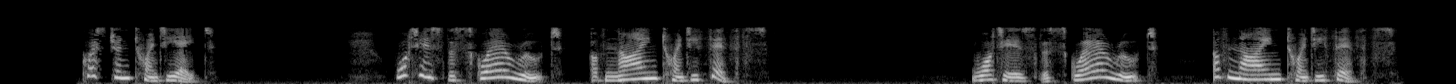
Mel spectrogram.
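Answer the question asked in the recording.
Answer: 3/5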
